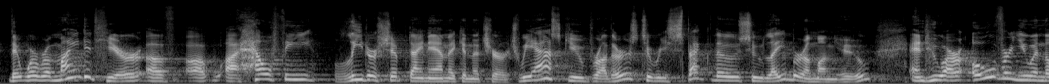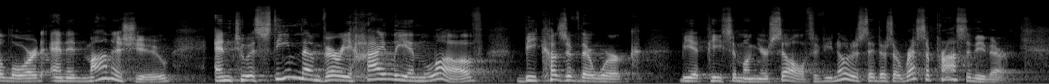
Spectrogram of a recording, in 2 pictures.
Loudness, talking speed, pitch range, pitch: -21 LUFS, 165 wpm, 150-215 Hz, 170 Hz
